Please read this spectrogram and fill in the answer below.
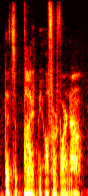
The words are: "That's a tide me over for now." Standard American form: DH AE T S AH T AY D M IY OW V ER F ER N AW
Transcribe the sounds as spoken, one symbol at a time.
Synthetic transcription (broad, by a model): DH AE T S AH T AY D M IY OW F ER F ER N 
